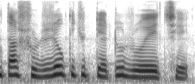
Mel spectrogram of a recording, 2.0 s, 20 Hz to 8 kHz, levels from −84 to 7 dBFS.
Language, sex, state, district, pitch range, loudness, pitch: Bengali, female, West Bengal, Cooch Behar, 190-245 Hz, -14 LUFS, 220 Hz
